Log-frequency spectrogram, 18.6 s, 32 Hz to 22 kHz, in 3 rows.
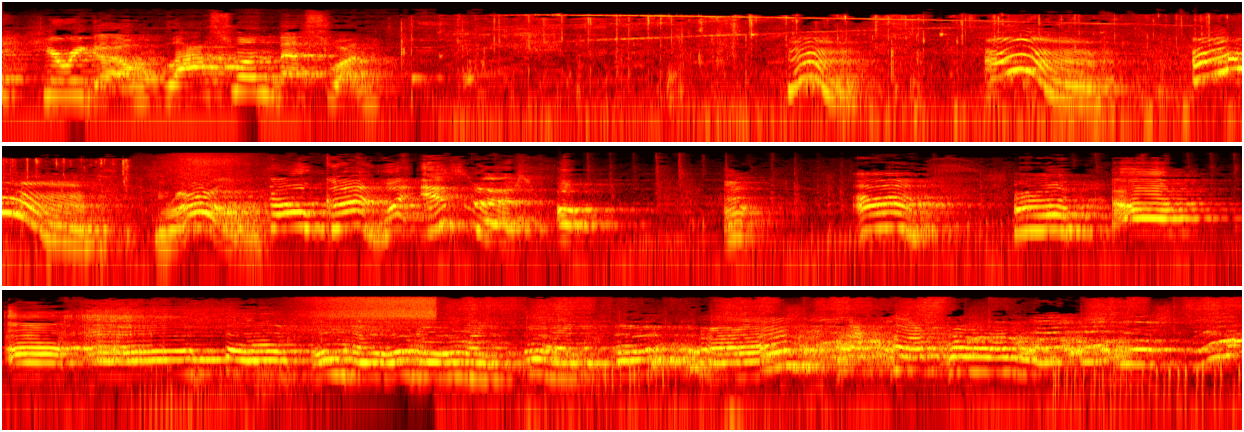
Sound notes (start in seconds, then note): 9.5 rumbling noises; 15.1 laughs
